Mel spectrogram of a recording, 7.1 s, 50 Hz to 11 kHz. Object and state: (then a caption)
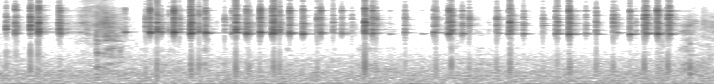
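Glass flower vase. A glass flower vase is tapped in a quick, uneven series of light taps. Each tap gives a bright, short clink with a high chiming ring around 3.3 kHz that fades almost at once. A soft brushing sound falls between some of the taps.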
